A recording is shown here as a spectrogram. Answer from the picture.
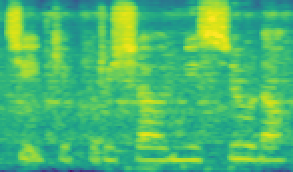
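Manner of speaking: high, cooing lover; soft-hearted pet-name talk; affectionate girlfriend. Acted. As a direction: say it sweetly in a small high voice. Girlfriend sweet-talks her boyfriend.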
